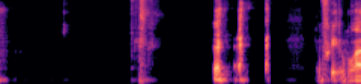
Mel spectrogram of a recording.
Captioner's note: chuckles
